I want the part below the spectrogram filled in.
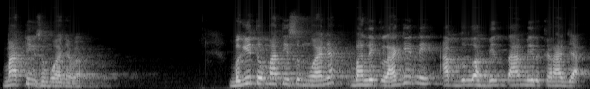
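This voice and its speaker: Male preacher, high voice, lively storyteller, long hall reverb. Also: moderate pace. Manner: lively storyteller acting out dialogue. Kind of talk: mosque sermon storytelling. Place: mosque hall. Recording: dull, echoey mosque hall sound.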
